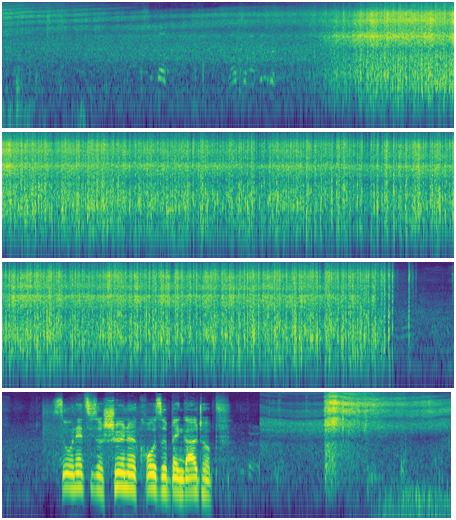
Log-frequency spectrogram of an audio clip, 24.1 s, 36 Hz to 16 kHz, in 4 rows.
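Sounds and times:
firework fountain hissing and crackling: 0.0s - 17.6s, 18.6s - 24.0s.

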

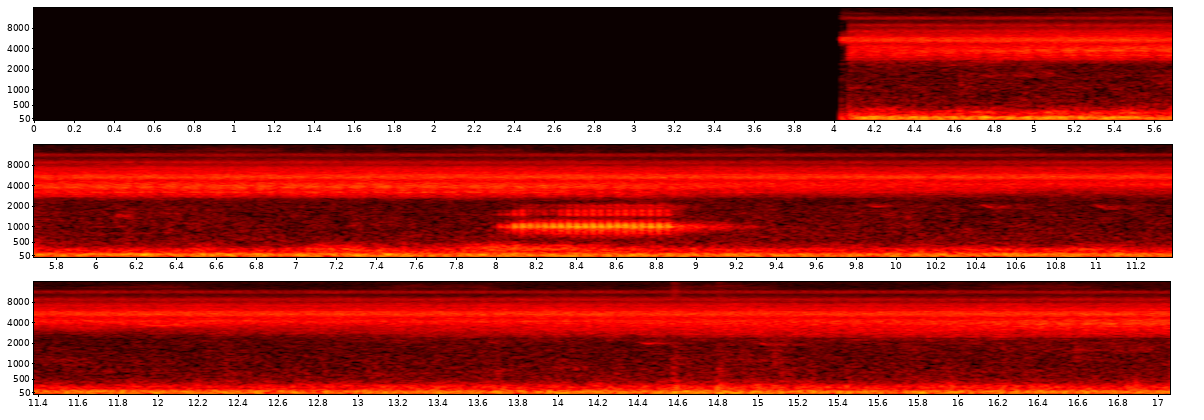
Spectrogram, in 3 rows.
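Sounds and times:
frog trill: 8.0s - 9.2s.

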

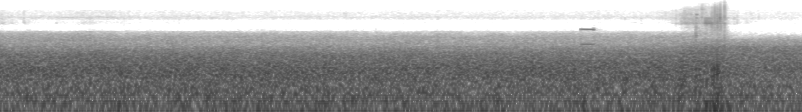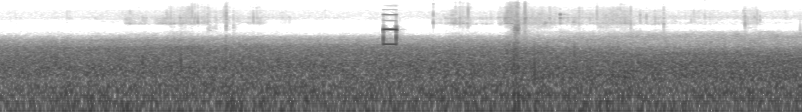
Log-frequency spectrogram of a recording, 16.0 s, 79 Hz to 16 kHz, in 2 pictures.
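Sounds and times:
wind: 0.0s - 16.0s
short high-pitched beep: 11.9s - 12.1s.

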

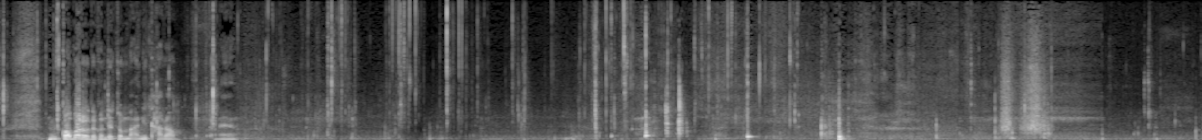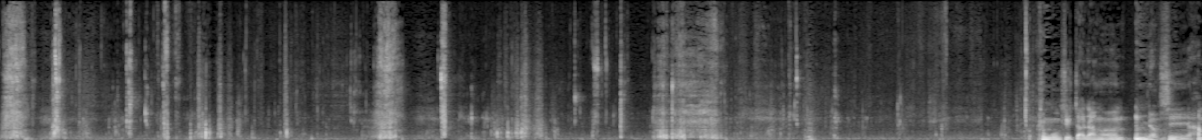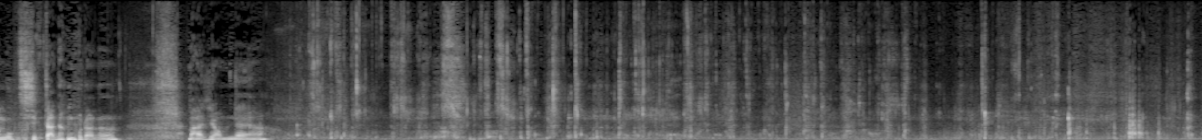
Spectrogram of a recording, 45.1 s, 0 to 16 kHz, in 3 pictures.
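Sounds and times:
chewing: 33.6s - 45.0s.

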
